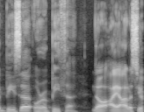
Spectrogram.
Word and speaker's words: Ibiza: It's true way to pronounce it is Ibiza.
